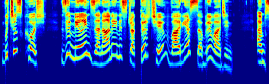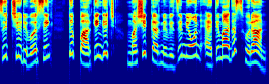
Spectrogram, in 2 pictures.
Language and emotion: Kashmiri, happy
